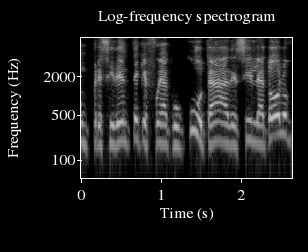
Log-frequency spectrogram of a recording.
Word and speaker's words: Cúcuta: Es Cúcuta, con acento en la primera U.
